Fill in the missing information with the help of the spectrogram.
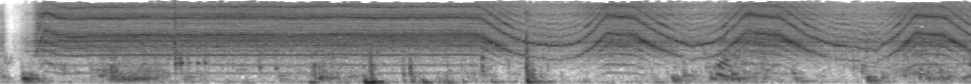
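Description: Electric fishing reel motor whining as it winds in a heavy fish, the motor running hot. It holds a steady pitch for about five seconds, then sags and recovers three times as the fish pulls against it.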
